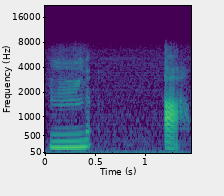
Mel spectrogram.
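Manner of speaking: M as a held loud hum, pause, then A; long closed-lip M without a vowel, then A; separate sounds. Shown as a demonstration. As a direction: split M and A into two isolated sounds. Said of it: "la dernière syllabe".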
